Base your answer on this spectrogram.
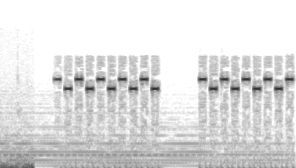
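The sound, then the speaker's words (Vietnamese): A mobile phone ringtone rings in two loud bursts of rapid, high electronic beeps that alternate between two pitches, with a short gap between the bursts. “Khi không còn sức để khóc nữa thì chuông điện thoại của cô bỗng reo lên.”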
